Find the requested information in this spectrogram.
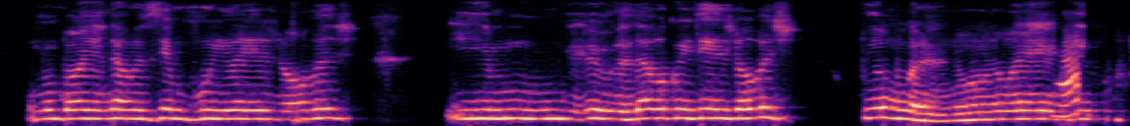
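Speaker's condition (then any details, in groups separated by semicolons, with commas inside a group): Cerebral palsy; speech affected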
